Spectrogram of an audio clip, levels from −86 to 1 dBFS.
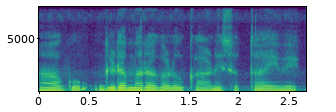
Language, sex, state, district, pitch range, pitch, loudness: Kannada, female, Karnataka, Bidar, 200-210 Hz, 205 Hz, -15 LUFS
